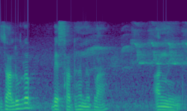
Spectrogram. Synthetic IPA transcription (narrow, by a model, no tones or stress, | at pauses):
zaluɡɾap | besatɦɯnɯbla | a̰ŋnḭ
